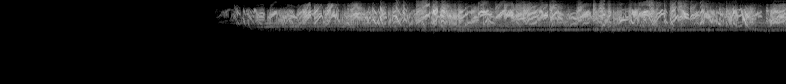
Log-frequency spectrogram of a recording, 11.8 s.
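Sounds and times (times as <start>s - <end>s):
Eurasian linnet singing buzzy notes and whistled slurs: 3.3s - 11.7s.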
